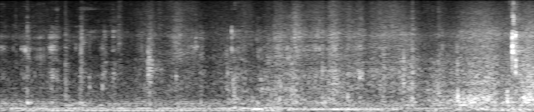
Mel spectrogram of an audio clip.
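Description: Faint chewing of a mouthful of food, mouth closed, with a few small wet mouth clicks. A soft hiss of noise builds over the last couple of seconds.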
